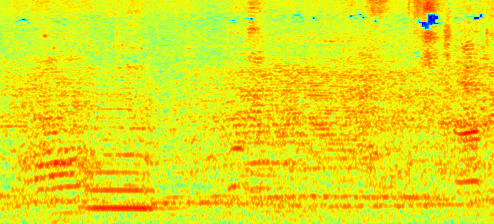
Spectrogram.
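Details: Giant Ongole-type cattle at a busy Indonesian market drawing a crowd; a short, steady, flat-pitched moo stands out briefly above constant crowd chatter and background noise.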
